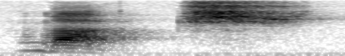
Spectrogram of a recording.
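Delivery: "much" with a relaxed "uh", mouth naturally open; correct model vowel. Shown as a demonstration. Teacher leads students repeating, "much" with a relaxed "uh". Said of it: "跟老师读起来".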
